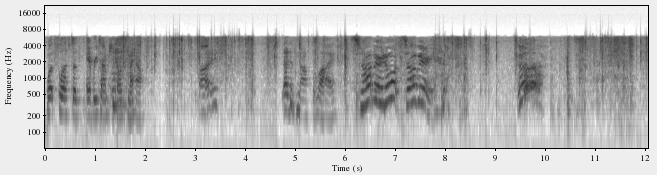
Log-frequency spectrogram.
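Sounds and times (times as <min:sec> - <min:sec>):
plastic pouch crinkling: 0:01.4 - 0:09.6, 0:10.5 - 0:12.0.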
